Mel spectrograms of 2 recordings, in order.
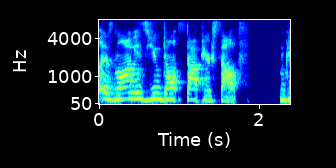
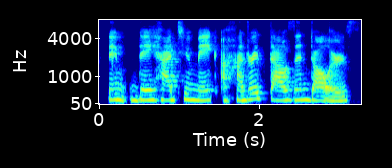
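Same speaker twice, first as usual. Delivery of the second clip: ordinary talk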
